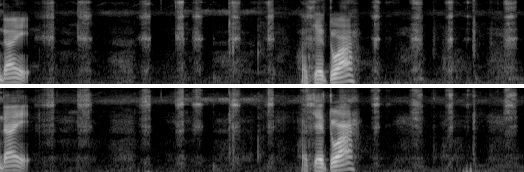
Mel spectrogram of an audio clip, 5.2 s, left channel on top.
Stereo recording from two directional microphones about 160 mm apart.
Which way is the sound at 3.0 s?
15° left (ahead or behind).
